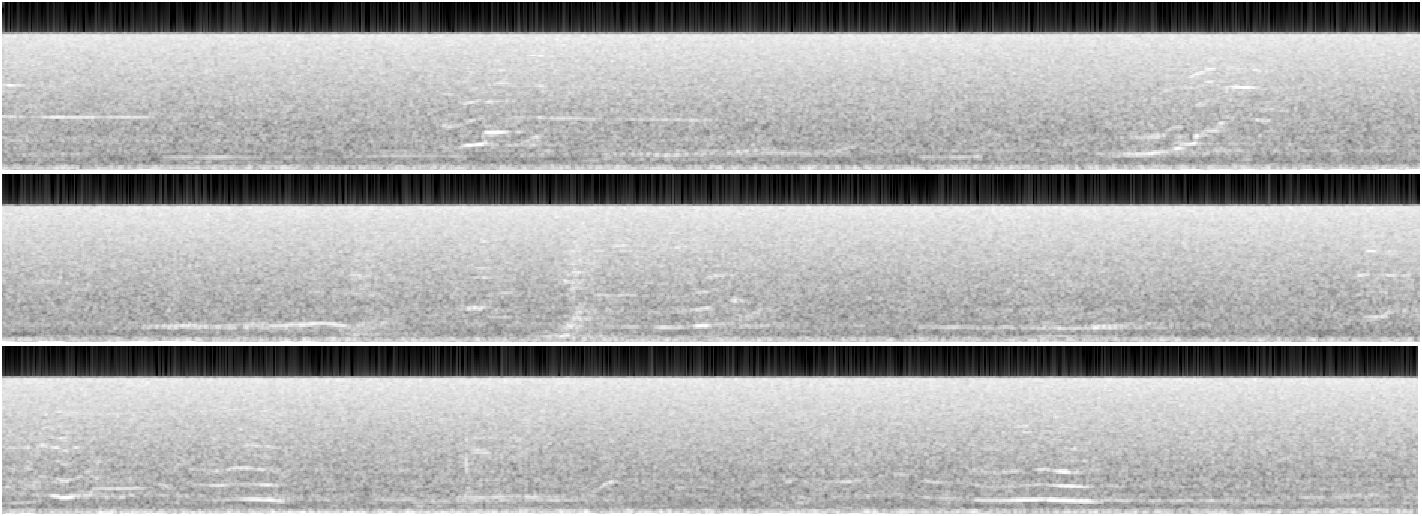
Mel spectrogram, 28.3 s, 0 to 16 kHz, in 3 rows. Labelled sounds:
3.6	3.9	humpback whale, 1.1 to 1.2 kHz
7.6	8.4	humpback whale, 0.80 to 2.4 kHz
20.4	20.7	humpback whale, 0.96 to 1.1 kHz
25.8	26.1	humpback whale, 0.90 to 1.1 kHz

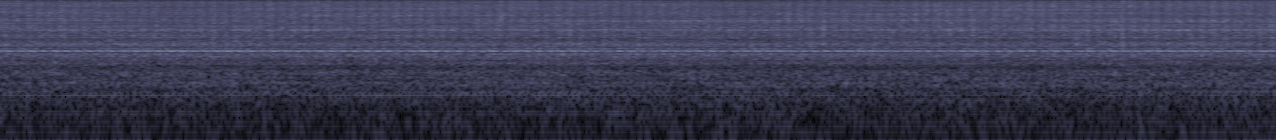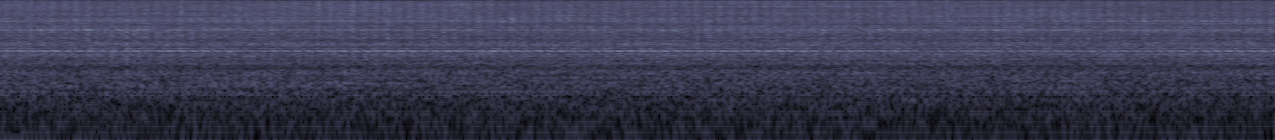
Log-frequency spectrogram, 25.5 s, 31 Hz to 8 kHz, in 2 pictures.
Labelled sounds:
1.0	1.3	vessel noise, 7.0 to 7.2 kHz

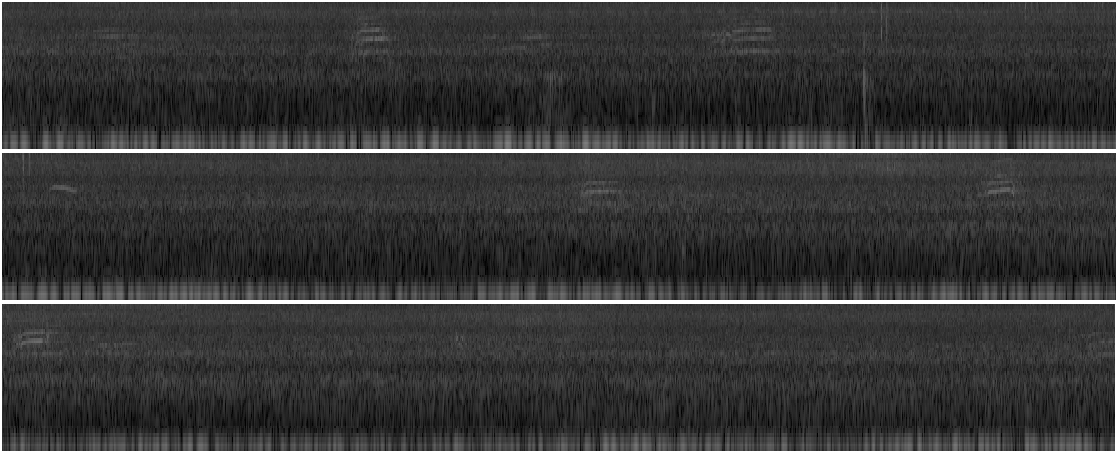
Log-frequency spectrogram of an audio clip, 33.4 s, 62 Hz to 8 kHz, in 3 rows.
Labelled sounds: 0.9	1.4	killer whale, 1.3 to 3.2 kHz
3.4	3.9	killer whale, 1.2 to 4.6 kHz
7.0	7.8	killer whale, 1.3 to 4.6 kHz
16.8	17.4	killer whale, 1.2 to 3.7 kHz
20.8	21.4	killer whale, 1.5 to 4.3 kHz
22.3	22.9	killer whale, 1.5 to 3.9 kHz

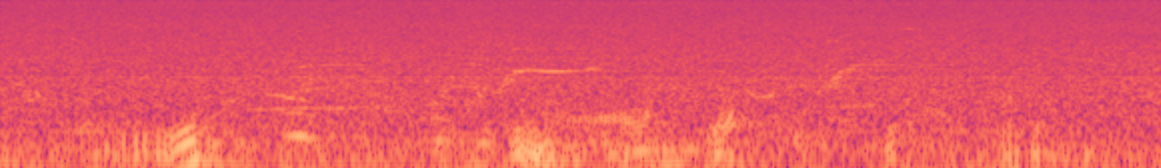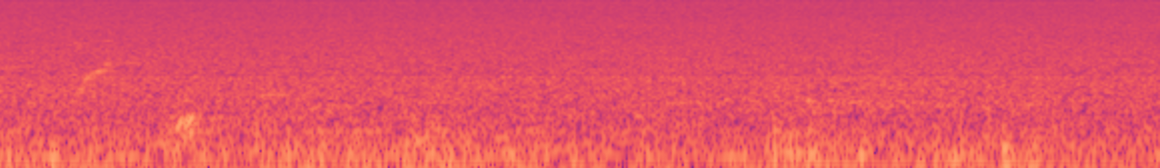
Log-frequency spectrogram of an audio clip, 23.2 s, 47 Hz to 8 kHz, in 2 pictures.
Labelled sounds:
5.1	5.7	humpback whale, 0.80 to 0.99 kHz
9.3	9.7	humpback whale, 0.80 to 1.1 kHz
12.4	12.7	humpback whale, 0.80 to 0.99 kHz

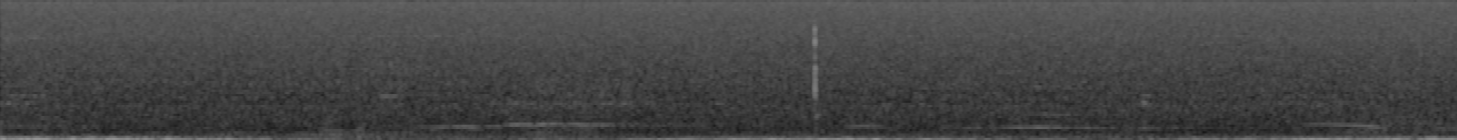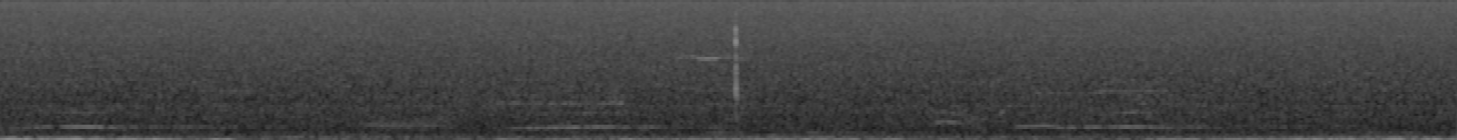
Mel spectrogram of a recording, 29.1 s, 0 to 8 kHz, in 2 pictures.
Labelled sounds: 21.3	21.8	humpback whale, 2.1 to 2.3 kHz

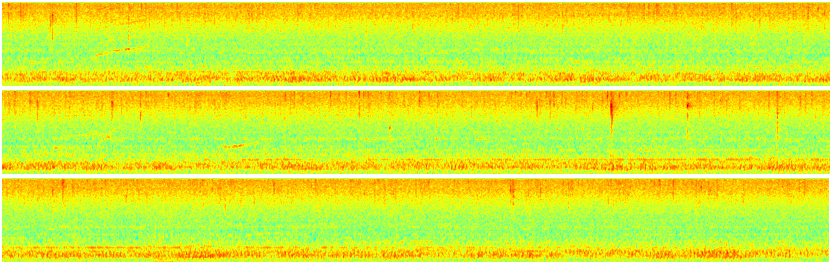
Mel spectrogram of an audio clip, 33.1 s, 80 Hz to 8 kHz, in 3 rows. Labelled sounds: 1.2	2.0	killer whale, Bigg's (transient), 1.0 to 4.0 kHz
12.1	12.4	killer whale, Bigg's (transient), 1.5 to 1.7 kHz
14.0	14.5	killer whale, Bigg's (transient), 0.94 to 1.2 kHz

